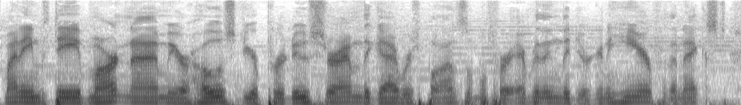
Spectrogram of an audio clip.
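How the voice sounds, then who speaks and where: Soft background music plays as a man with a medium-pitched, level voice talks at a quick pace. He hosts and produces a comedy podcast from his condo at home, rambling casually, swearing, and filling his talk with fillers.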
